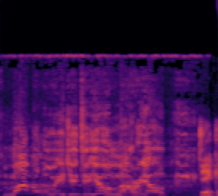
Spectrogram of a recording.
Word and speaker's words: DIC: Luigi to you Mario dick entertainment pronounced like deck made a few animated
